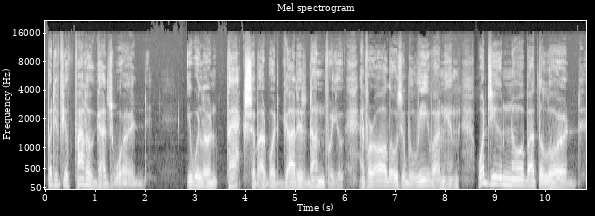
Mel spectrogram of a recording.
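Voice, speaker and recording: A man reading a scripted story for radio as narrator, solemn and measured, with a gravelly, husky voice. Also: deep voice, animated, a little mellow, no room sound.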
